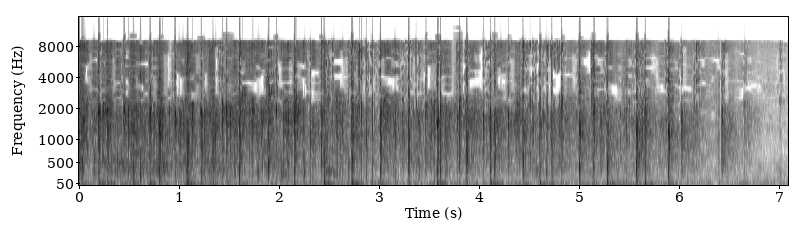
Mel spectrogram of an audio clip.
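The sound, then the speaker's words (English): A round of applause at a council meeting: crisp, sharp handclaps in a busy, uneven patter that gradually thins out toward the end. “Once again, if you would give a round of applause for not only our winning ball”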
